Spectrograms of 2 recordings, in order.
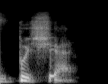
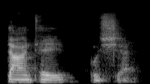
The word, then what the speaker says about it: Bichette: Okay. It's Bouchette. I don't know if I can make it so everybody can hear it, but it's Dante Bouchette.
